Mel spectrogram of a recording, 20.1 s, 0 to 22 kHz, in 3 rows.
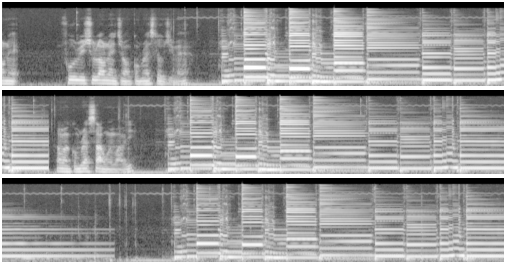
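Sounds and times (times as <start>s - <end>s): plucked guitar phrase: 2.7s - 7.3s, 8.6s - 14.9s, 15.5s - 20.0s.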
